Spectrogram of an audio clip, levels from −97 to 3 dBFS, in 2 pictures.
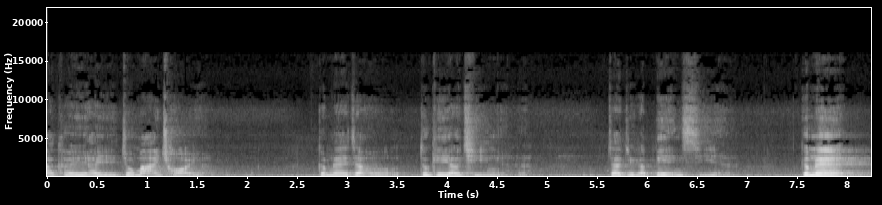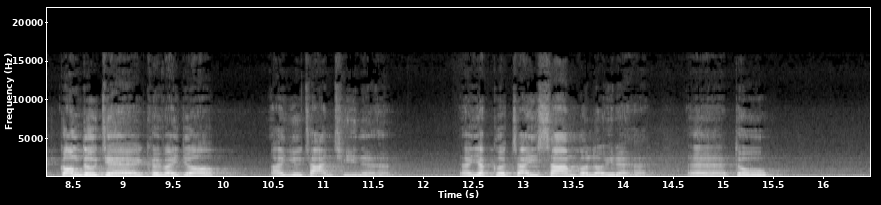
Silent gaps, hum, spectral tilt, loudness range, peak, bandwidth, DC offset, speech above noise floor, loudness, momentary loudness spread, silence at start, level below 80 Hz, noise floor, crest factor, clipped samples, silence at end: none; none; -6 dB/octave; 9 LU; 0 dBFS; 15.5 kHz; under 0.1%; 24 dB; -19 LUFS; 19 LU; 0 s; -44 dBFS; -43 dBFS; 20 dB; under 0.1%; 0 s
